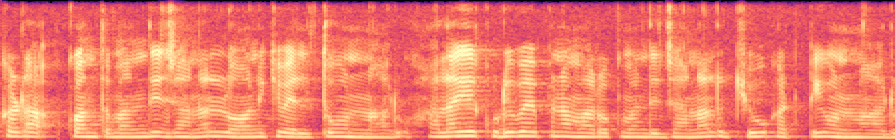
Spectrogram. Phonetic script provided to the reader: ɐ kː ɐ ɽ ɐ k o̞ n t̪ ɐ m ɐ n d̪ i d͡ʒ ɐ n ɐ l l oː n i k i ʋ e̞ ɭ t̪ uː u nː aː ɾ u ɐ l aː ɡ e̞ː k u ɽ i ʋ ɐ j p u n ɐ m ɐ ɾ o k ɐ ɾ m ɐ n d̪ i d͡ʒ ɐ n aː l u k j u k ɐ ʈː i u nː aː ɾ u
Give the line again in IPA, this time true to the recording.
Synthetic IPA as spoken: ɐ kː ɐ ɽ ɐ k o̞ n t̪ ɐ m ɐ n d̪ i d͡ʒ ɐ n ɐ l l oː n i k i ʋ e̞ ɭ t̪ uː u nː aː ɾ u ɐ l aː ɡ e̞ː k u ɽ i ʋ ɐ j p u n ɐ m ɐ ɾ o k ɐ m ɐ n d̪ i d͡ʒ ɐ n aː l u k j uː k ɐ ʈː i u nː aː ɾ u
